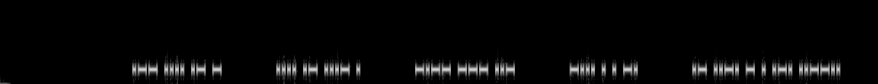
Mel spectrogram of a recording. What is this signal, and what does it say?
Morse code, heard as a keyed tone, about 46 wpm, 700 Hz. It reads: WHAT HAVE YOU BEEN AFTER?
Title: 3x Word-Spacing - Sentences from Top 200 Words - 45wpm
